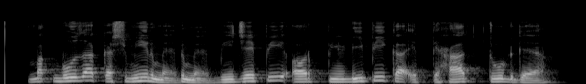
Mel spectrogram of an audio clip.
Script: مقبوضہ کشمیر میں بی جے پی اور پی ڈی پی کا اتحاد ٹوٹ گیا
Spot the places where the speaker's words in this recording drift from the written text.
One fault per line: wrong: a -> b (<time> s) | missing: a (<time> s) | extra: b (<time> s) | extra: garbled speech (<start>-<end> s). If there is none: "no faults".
extra: میں (1.8 s)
